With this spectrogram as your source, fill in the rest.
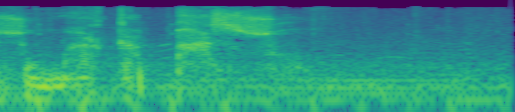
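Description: An elderly man speaks hoarsely and with emotion, close by.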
